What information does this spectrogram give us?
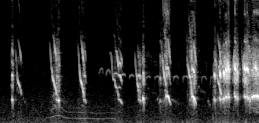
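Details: Day-old grey francolin chicks peeping: bright downward-sweeping chirps roughly three a second, swelling into a dense, louder cluster of overlapping high notes at the end, a faint low whistle threading underneath early on.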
